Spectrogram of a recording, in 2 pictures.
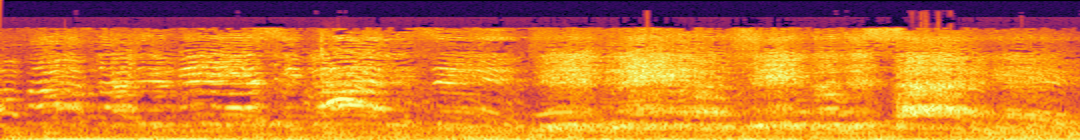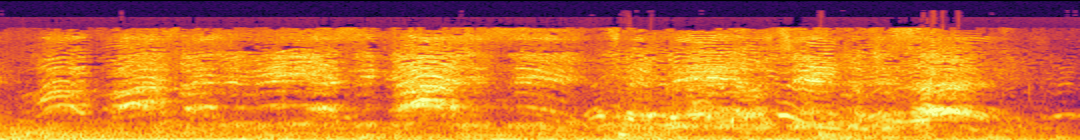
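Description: protest crowd chanting slogans

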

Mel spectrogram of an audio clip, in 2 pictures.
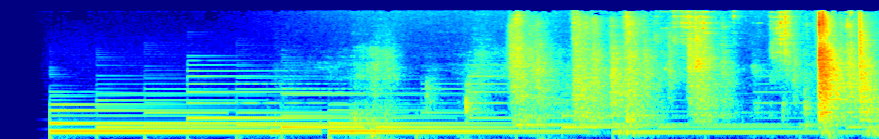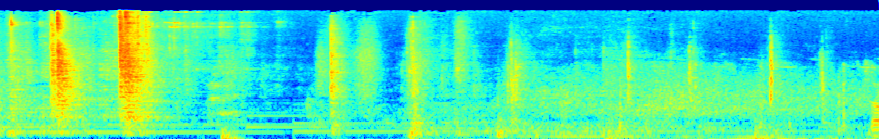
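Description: footsteps walking on gravel

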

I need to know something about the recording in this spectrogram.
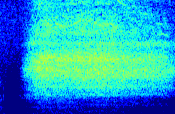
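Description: smacking lips

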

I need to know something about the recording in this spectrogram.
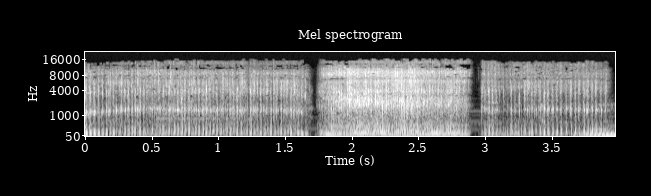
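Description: snoring

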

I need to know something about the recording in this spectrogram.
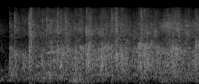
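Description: audience applause

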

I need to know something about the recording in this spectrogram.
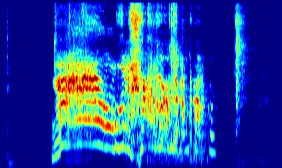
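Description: cat meowing

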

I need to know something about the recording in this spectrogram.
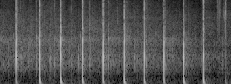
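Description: audience clapping

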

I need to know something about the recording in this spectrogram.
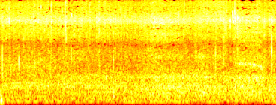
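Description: rain falling

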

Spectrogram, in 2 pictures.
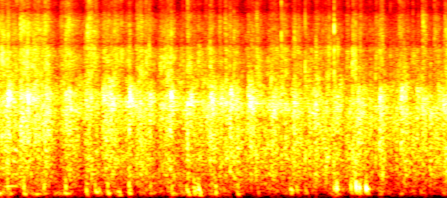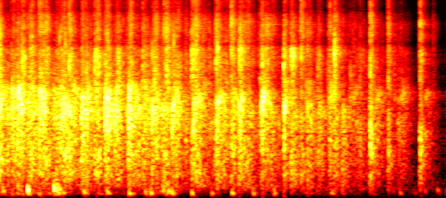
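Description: audience round of applause

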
